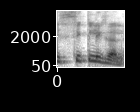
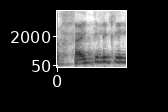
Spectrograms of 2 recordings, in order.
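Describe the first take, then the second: First: سکلیکل as SIK-li-kal; short "i" opening in سکلیکل instead of "sai"; English pronunciation. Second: سائیکلیکل as SAI-kli-kal; Urdu-style pronunciation. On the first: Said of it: "وہاں اصل جو pronunciation ہے". (سکلیکل کو چھوٹی زیر سے "سِک-لی-کل") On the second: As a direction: keep the "sai" of cycle in سائیکلیکل. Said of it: "سائیکلیکل انگریزی pronunciation میں نہیں بنتا". (سائیکلیکل کو "سائی" کے ساتھ بولیں) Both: Shown as a demonstration.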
